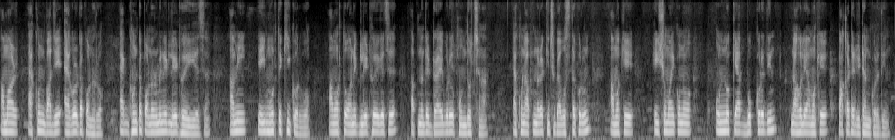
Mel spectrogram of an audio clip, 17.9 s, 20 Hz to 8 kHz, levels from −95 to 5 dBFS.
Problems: background sounds at intervals, background conversations at intervals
